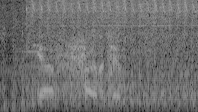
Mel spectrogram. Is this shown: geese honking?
no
